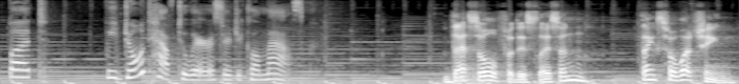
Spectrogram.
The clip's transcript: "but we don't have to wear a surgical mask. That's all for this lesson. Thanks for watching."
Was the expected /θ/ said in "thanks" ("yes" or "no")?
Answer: yes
